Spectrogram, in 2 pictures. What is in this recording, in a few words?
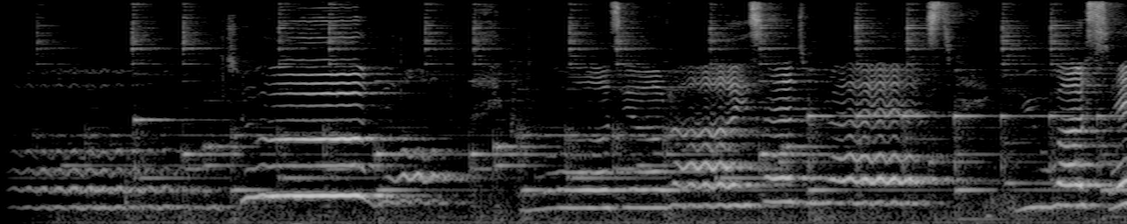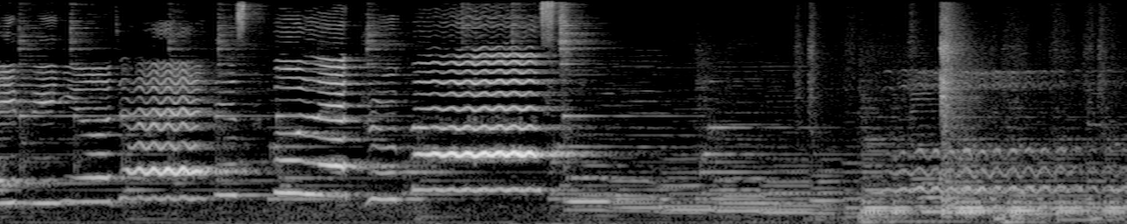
lullaby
